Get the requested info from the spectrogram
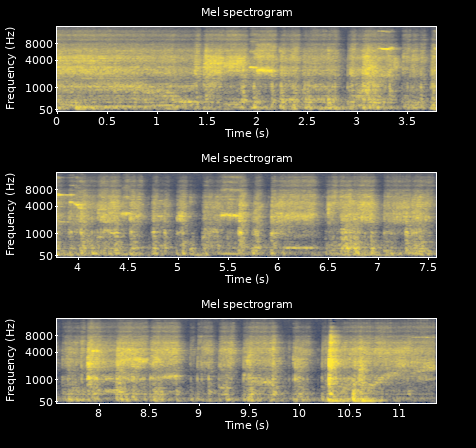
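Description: Experimental electroacoustic soundtrack built from body-movement sounds and the body's contacts with a floor: a dense run of clicks, scrapes and brief scattered tones over a continuous noisy bed, with a louder hit about ten seconds in.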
